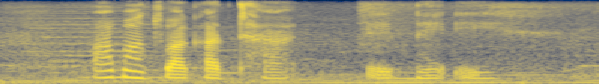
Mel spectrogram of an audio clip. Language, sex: Southern Sotho, female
